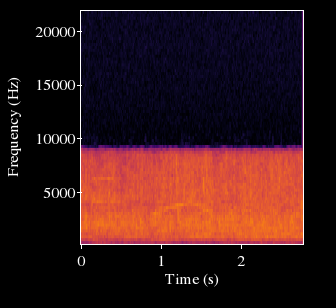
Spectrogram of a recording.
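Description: Studio audience applause welcoming the host of the game show Super Password: a dense, steady wash of clapping that holds an even level from start to finish.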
